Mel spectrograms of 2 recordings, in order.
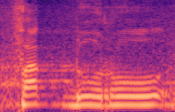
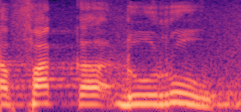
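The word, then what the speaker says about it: faqduru (فاقدُروا): Faqduru lahu. Ingat yang betul adalah bacanya adalah faqduru. Dalnya di dhamma, bukan dalnya di kasrah.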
